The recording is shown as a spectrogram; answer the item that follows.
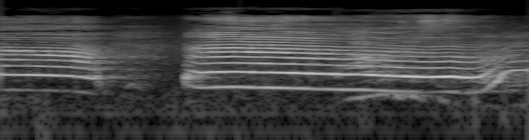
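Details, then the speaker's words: Loud, high-pitched, sustained crying in two drawn-out wails from a young boy in a tantrum after not getting to punch the camera; his father calls it fake crying. "mommy spoiling him it's fake quit fake crying"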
